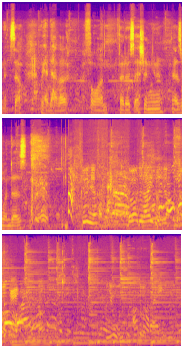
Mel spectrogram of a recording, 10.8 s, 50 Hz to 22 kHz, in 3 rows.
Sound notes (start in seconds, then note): 4.9 chuckles; 4.9 group chattering; 5.0 inspirational music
